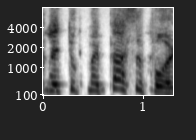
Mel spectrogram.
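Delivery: mock Eastern European female voice. Retelling what eastern european strippers said: imitating eastern european strippers. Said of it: "they were all like, they're like".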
